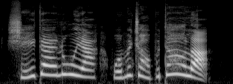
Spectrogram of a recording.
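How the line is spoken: Children shouting. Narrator (Chinese): 跑在最前面的三个孩子在喊

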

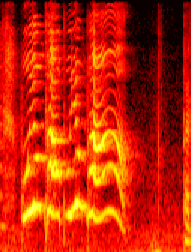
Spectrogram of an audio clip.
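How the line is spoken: Urgent shout. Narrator (Chinese): 雷迪赶紧大喊

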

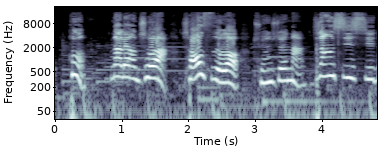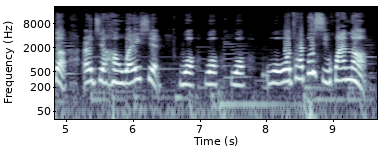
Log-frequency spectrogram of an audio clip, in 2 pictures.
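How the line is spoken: Loud, uneasy. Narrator (Chinese): 红色的小拖拉机，心里感觉怪怪的，于是他就大声的说

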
